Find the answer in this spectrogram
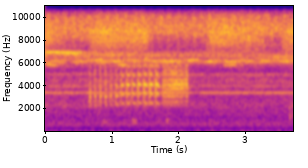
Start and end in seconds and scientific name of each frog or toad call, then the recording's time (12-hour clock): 0.5	2.2	Scinax rizibilis
12:15am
